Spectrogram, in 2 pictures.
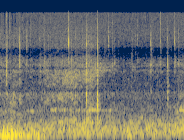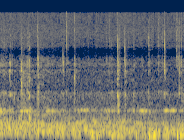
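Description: A distant, repeated bark-like call: short, evenly spaced notes at about two a second, keeping a steady pace from one spot. A low thump sounds right at the start, with faint clicks scattered through.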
